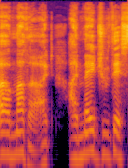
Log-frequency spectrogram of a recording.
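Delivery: put-on soft, sweet, darling little voice with British accent. Retelling a toy maker giving his mother a shawl, in a darling little British voice. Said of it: "all speak in these darling little British voices".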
